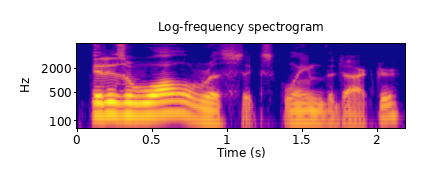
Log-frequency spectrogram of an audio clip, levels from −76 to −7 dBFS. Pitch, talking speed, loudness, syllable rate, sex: 110 Hz, 190 wpm, -17 LUFS, 5.6 syllables/s, male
